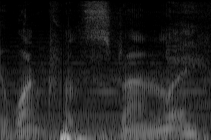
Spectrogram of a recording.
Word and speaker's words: Wentworth-Stanley: This is Wentworth-Stanley. I'm the fellow who has a hyphen in my name. The hyphen is silent, but I am anything but that.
